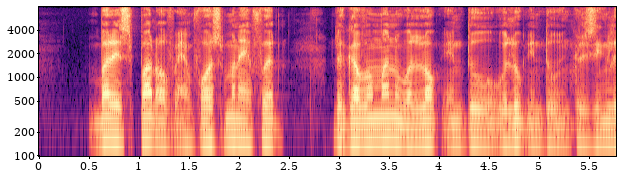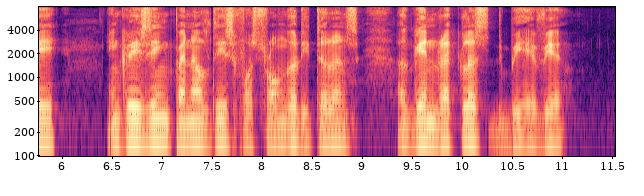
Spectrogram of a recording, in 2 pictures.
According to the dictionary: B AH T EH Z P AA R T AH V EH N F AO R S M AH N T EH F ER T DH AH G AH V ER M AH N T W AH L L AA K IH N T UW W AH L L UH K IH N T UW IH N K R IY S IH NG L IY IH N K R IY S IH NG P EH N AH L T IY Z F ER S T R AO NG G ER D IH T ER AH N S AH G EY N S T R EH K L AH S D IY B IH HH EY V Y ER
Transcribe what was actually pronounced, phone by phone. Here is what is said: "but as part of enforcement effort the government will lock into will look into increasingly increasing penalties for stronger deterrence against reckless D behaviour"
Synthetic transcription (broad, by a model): B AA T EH S P AA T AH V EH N F AO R S M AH N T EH F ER T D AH G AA V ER M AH N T W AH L L AA K IH N T UW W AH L L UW K IH N T UW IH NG K R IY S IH NG L IY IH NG K R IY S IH NG P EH N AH L T IY S F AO S T R AO NG G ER D IH T ER AH N S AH G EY N R EH K L AH S B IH HH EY V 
